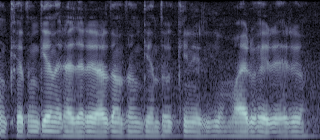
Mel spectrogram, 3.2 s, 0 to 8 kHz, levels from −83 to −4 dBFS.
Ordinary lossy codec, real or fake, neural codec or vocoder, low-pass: none; real; none; none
